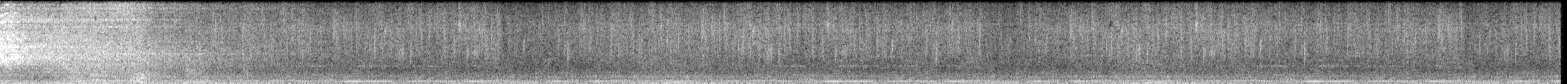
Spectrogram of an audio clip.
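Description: A burst of triumphant music rings out and then settles into a soft, steady melody.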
